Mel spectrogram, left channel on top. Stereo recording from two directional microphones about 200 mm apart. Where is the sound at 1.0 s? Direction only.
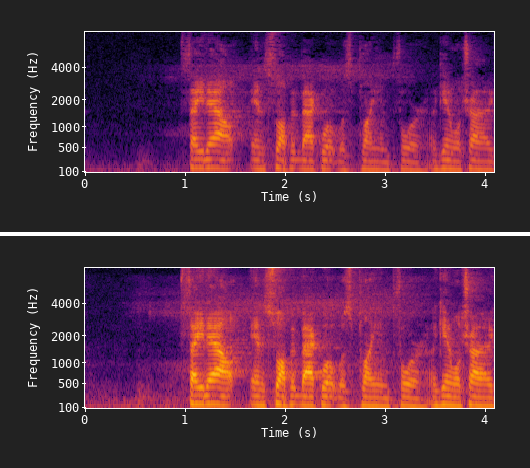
40° right (ahead or behind).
